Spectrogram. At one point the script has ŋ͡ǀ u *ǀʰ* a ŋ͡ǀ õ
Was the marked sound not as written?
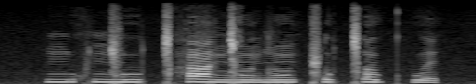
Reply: no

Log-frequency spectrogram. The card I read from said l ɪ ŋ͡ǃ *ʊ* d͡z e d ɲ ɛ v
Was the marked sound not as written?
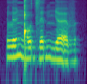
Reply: no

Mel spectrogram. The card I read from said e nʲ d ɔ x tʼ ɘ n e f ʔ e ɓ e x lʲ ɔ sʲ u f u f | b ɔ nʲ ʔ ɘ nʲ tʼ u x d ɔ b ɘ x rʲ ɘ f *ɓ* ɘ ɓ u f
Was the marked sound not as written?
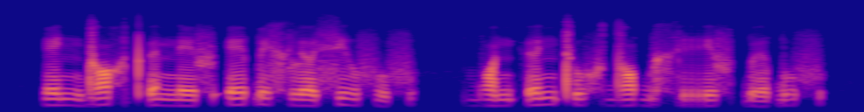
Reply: no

